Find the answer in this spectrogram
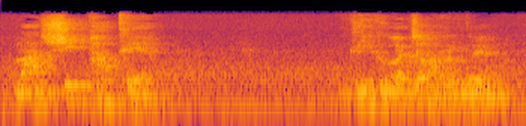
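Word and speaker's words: משפט: 이것과 대꾸로 사용되는 정의는요, 히브리 원어의 발음이 어떻게 되냐면요, 마쉬파트예요.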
